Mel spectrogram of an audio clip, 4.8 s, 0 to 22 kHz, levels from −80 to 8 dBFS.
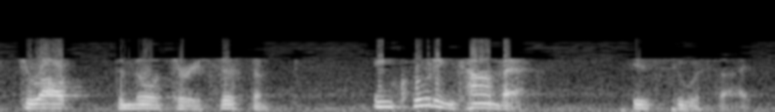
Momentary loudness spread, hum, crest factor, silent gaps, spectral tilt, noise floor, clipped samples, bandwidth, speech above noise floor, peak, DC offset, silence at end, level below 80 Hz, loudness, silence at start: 13 LU; none; 10 dB; none; -10.5 dB/octave; -32 dBFS; 2%; 5.4 kHz; 22 dB; 0 dBFS; 0.7%; 0.1 s; -36 dBFS; -10 LUFS; 0 s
